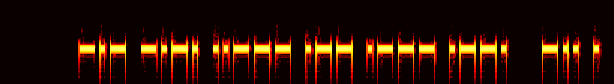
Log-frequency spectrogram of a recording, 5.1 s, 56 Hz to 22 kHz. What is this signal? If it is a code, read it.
Morse code, heard as a keyed tone, about 28 wpm, 700 Hz. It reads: KC2WJP DE
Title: USA Callsign DE Callsign - 6 Characters - 28wpm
